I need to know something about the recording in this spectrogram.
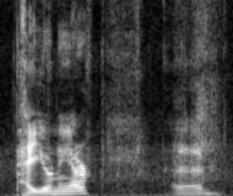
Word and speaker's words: Payoneer: to do something similar you can use pioneer payoneer spelled like pioneer but with pay it's an alternate alternative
